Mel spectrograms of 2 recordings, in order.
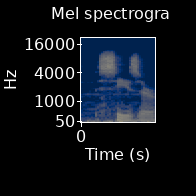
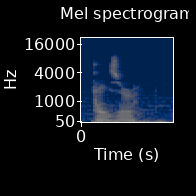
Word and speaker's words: Caesar: you know hard seat like a k like Kaiser in the title at least in educated an Academia should be pronounced Kaiser that's least America pretty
